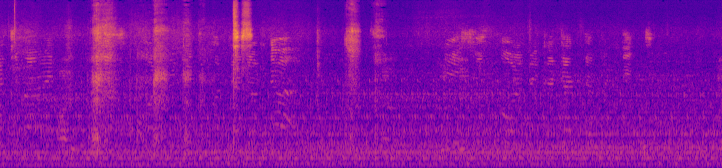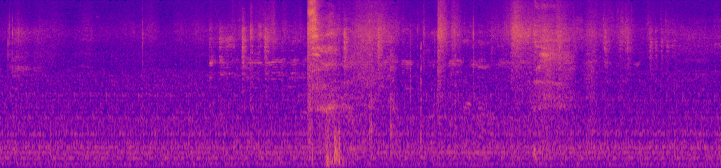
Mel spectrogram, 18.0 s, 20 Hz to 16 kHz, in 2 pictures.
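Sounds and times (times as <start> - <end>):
bus drivetrain hum: 0.0 - 18.0
faint passenger chatter: 0.0 - 18.0.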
